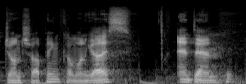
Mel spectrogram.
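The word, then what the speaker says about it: Jönköping: 13 to 15 em in John shopping obviously not J shoing obviously the pronunciation is John shopping come on guys and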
